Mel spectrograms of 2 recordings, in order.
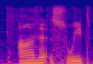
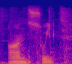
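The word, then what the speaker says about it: en suite: s UI t e so even though it's e n we pronounce it like an o n yep on Suite so an on Suite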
